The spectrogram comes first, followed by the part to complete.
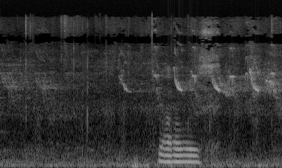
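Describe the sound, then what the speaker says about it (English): Birds chirp in a series of short, repeated calls during a morning walk around a South Asian University campus, with a person talking nearby and a brief lower call in the middle. "You can hear the sound of the birds"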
